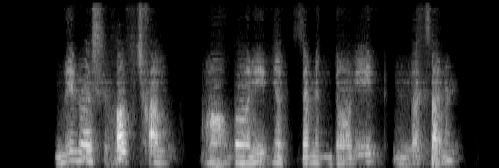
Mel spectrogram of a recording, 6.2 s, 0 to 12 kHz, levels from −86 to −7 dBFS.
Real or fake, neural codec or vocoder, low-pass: fake; codec, 44.1 kHz, 0.9 kbps, DAC; 10.8 kHz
